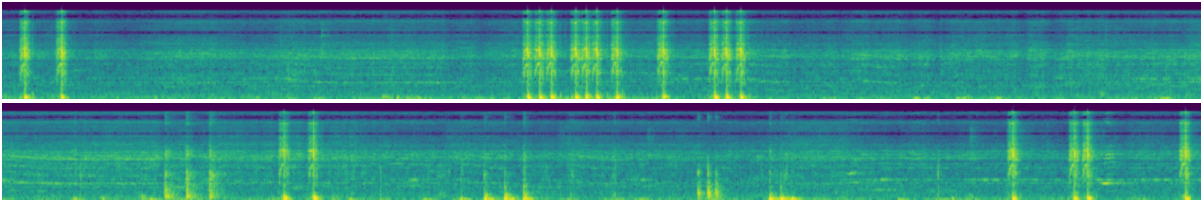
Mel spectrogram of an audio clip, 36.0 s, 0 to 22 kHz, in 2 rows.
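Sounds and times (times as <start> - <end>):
airsoft gun shots: 7.8 - 11.2, 34.0 - 34.4.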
